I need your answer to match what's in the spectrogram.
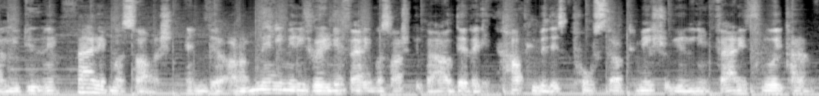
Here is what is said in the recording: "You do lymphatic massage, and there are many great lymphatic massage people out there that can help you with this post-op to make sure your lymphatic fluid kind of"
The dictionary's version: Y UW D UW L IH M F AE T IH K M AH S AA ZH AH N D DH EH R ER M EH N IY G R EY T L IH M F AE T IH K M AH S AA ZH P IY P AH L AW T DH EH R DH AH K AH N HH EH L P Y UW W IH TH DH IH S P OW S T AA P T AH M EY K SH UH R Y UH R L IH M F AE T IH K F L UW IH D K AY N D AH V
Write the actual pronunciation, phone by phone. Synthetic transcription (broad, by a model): Y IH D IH N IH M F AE T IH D M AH S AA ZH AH N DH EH R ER M EH N IY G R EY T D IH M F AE T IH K M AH S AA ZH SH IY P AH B AW T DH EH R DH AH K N HH EH L P Y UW W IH DH IH S P OW S T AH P T AH M EY K SH UH R Y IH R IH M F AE T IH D F L UW IH D K AY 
